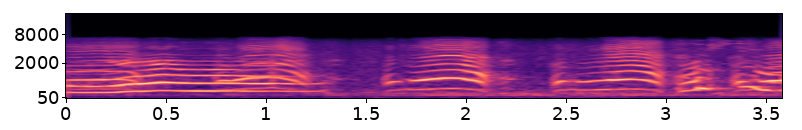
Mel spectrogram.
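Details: Loud, tonal wailing cries in repeated bursts with rising and falling pitch; an infant crying while a dog howls along.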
